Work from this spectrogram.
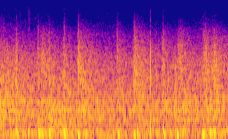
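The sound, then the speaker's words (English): Gunfire traded in residential streets, many sharp cracking shots in rapid, irregular volleys over a continuous rumbling roar, loud and without pauses or voices. “Volleys of gunfire were being traded in residential streets, civilians running desperately for safety.”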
